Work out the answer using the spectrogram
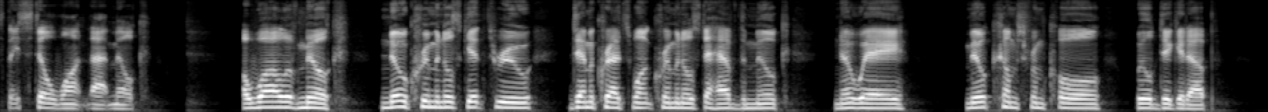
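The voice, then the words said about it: Imitates another person's voice. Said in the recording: “my Trump impersonation”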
